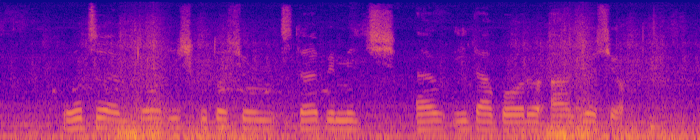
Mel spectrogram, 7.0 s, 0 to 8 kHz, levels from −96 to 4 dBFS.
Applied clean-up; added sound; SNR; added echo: none; Wind; -1 dB; none.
